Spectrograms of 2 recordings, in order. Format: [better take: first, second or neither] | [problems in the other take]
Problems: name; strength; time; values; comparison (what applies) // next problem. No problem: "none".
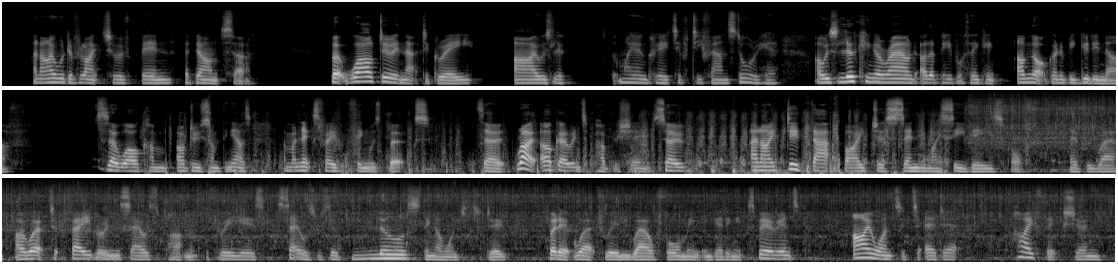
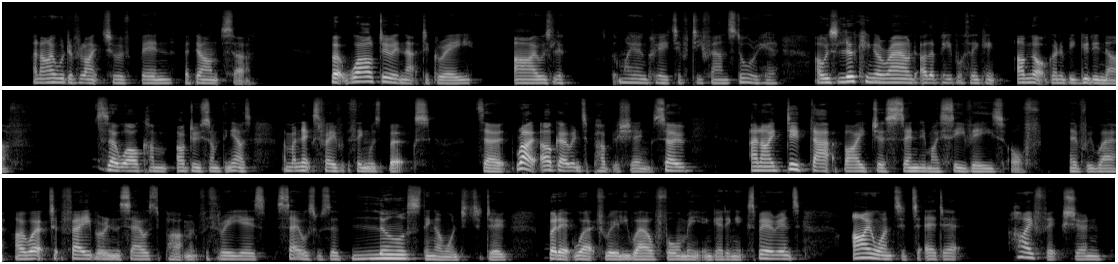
second | household noises; noticeable; from 13 s on; 10 dB below the speech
